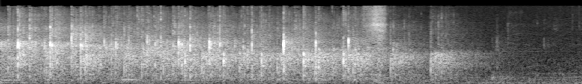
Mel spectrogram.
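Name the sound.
audience clapping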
